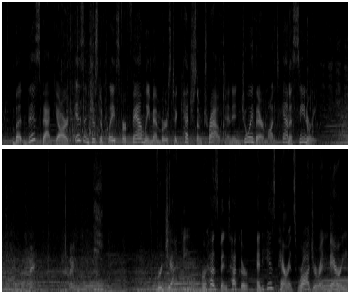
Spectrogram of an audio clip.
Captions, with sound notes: But this backyard isn't just a place for family members to catch some trout and enjoy their Montana scenery. [Cattle rushing out of gate] For Jacquie Nelson, her husband Tucker and his parents, Roger and Mary,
